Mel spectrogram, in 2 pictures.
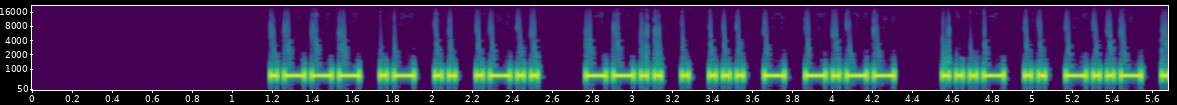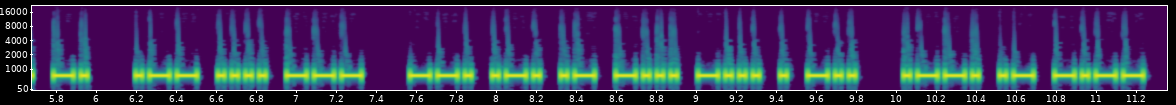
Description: Morse code, heard as a keyed tone, about 36 wpm, 700 Hz. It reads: JAIL ZESTY VIXEN WHO GRABBED PAY
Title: Pangram Challenge v2 - 35wpm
